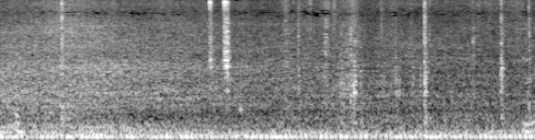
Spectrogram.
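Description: A few sharp plastic clicks and snaps as a car side-mirror assembly is pried apart by hand, the sharpest about three seconds in, over a steady low rumble.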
